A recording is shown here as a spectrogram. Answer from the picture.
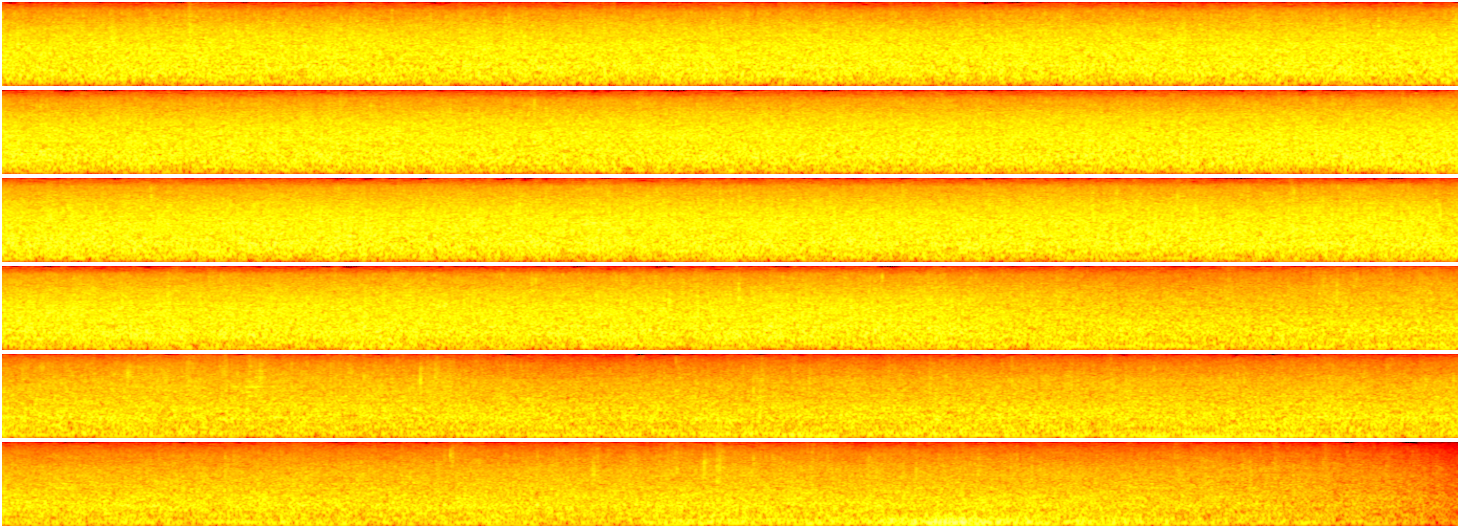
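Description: Steady, dense rainfall on forest foliage: an even hiss of many drops. It eases slightly about two-thirds of the way through, as a low rumble comes in under it, with a brief low thump near the end. The rain then fades out quickly at the very end.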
